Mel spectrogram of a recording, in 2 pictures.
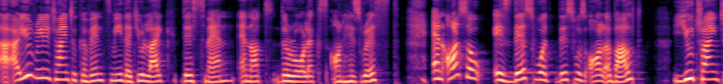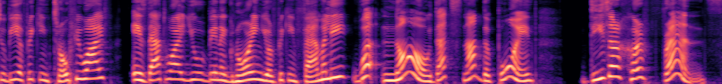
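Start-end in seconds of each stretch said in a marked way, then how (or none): none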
